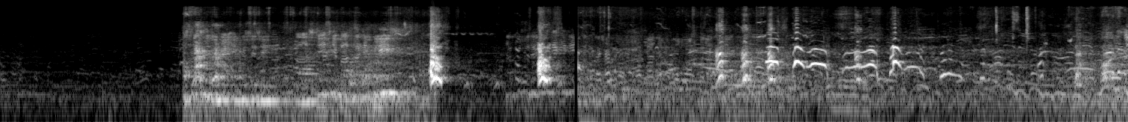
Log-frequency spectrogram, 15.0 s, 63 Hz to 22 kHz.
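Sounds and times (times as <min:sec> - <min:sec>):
dog barking: 0:02.5 - 0:03.0, 0:05.7 - 0:06.1, 0:07.2 - 0:07.5, 0:09.5 - 0:10.7
dog yipping and whining: 0:09.6 - 0:12.8.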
